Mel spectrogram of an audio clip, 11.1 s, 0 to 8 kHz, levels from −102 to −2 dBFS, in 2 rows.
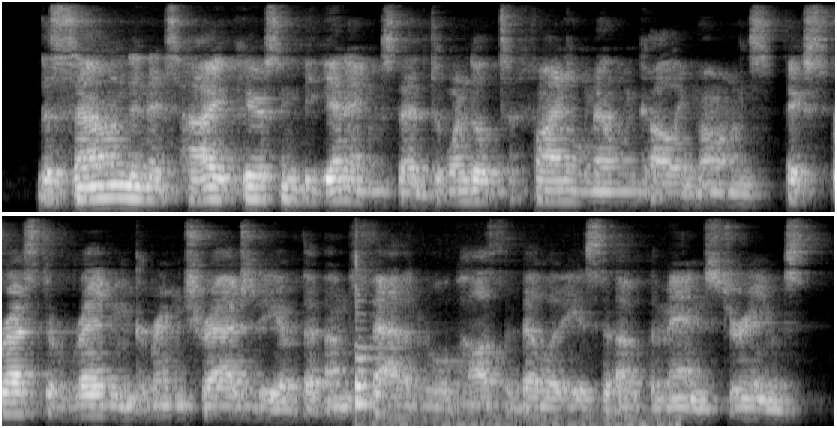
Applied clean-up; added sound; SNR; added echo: neural mask model DeepFilterNet 3.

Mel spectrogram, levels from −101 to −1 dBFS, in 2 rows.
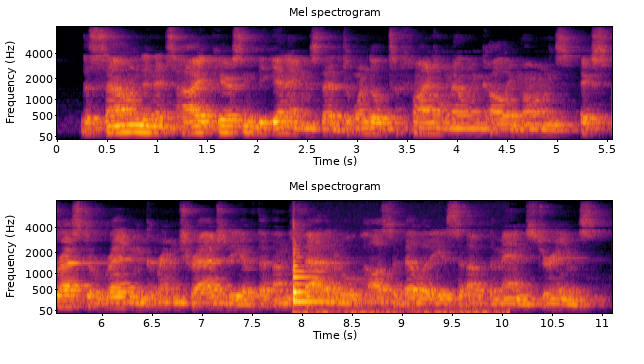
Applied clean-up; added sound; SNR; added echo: none; Bowed string instrument; -3 dB; reverberation time 0.7 s.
